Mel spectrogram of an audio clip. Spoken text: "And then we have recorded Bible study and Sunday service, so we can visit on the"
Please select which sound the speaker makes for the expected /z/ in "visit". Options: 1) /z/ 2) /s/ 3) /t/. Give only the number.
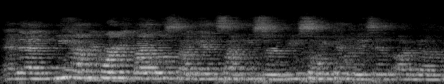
2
